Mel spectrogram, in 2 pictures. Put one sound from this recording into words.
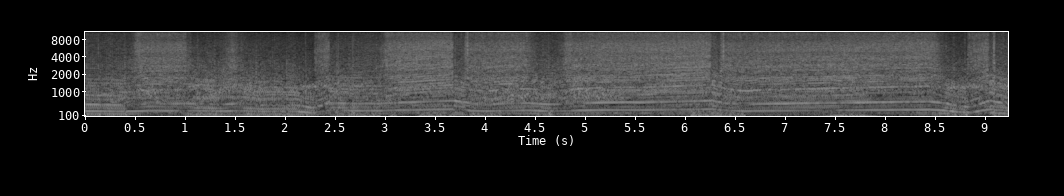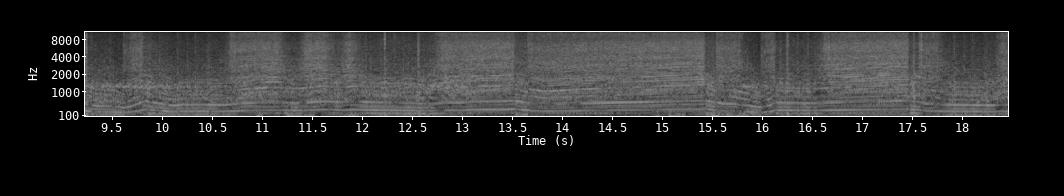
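A racing car engine roars, revving up and down as gears shift.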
